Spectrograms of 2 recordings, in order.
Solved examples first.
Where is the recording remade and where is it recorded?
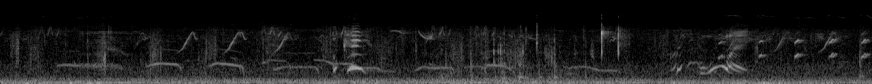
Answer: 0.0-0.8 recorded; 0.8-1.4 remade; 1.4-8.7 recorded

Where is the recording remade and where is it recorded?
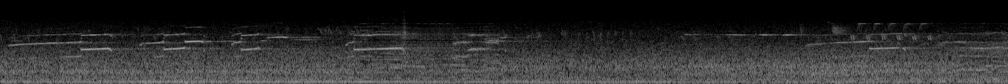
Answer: 0.0-3.6 recorded; 3.6-5.0 remade; 5.0-9.6 recorded; 9.6-10.1 remade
